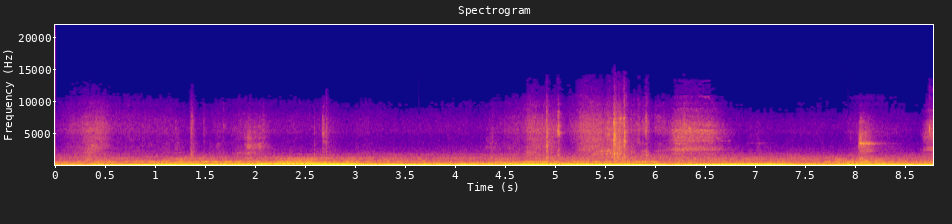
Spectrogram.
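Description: A steady low motor hum, with scattered short rustles and light clicks of treats being handled.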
